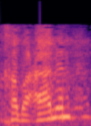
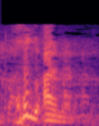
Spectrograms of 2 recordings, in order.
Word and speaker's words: خضعانا: والملائكة جمع ملك، وأصله مألك من الألوكة وهي الرسالة، وقد عرفنا الملائكة قبل قليل بأجنحتها خضعانا، هكذا تنطق خضعانا بفتحتين، فتح الخاء والضاد، ويصح بضم الخاء وتسكين الضاد خضعانا،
